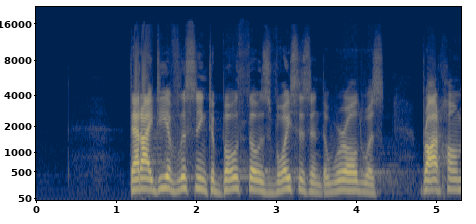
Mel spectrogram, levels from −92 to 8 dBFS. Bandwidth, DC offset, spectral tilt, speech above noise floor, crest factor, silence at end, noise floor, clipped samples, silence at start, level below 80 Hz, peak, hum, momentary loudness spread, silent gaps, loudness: 13 kHz; under 0.1%; -5.5 dB/octave; 50 dB; 22 dB; 0 s; -71 dBFS; under 0.1%; 1.2 s; -76 dBFS; -2 dBFS; 60 Hz at -55 dBFS; 13 LU; none; -21 LUFS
